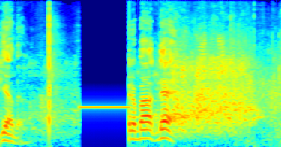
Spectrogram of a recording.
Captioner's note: beep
